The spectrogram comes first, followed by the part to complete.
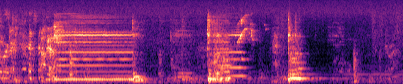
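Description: Electric guitar played through an amplifier in a few separate single notes: the first held for about a second and a half, then two more struck a couple of seconds apart, the last left ringing quietly.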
